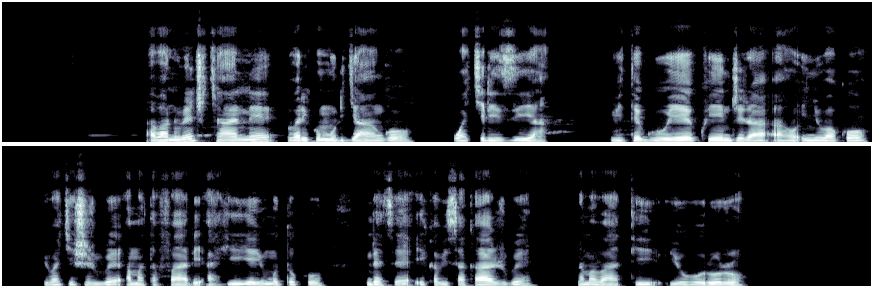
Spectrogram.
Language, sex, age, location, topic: Kinyarwanda, male, 36-49, Musanze, government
